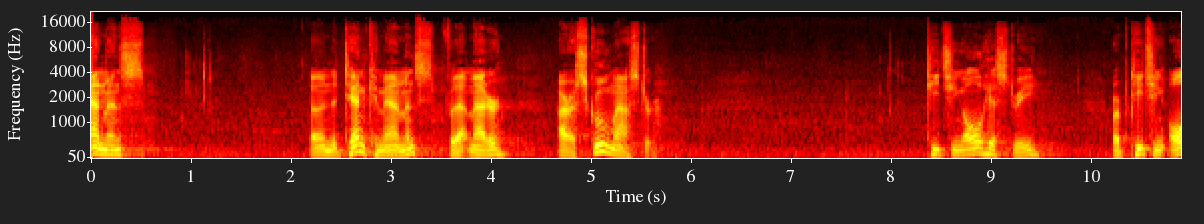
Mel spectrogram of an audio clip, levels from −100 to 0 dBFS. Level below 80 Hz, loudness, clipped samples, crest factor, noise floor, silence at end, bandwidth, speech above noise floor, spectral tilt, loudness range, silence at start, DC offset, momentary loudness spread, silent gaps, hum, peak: -66 dBFS; -27 LUFS; under 0.1%; 24 dB; -61 dBFS; 0 s; 19 kHz; 35 dB; -4 dB/octave; 9 LU; 0 s; under 0.1%; 11 LU; none; none; -6 dBFS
